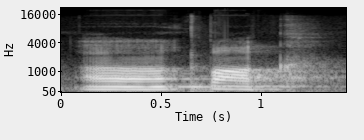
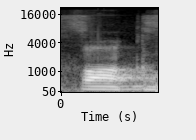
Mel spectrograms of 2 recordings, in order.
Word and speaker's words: park: So this word will be pronounced as park, park, the long R sound, park, park.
